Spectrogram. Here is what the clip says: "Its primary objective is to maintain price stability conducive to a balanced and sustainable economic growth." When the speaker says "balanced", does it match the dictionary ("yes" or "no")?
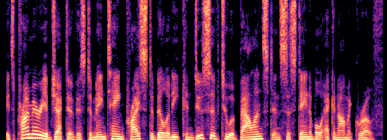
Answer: yes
